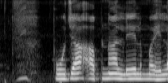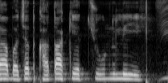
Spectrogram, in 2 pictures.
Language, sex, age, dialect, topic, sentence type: Maithili, male, 18-24, Bajjika, banking, statement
